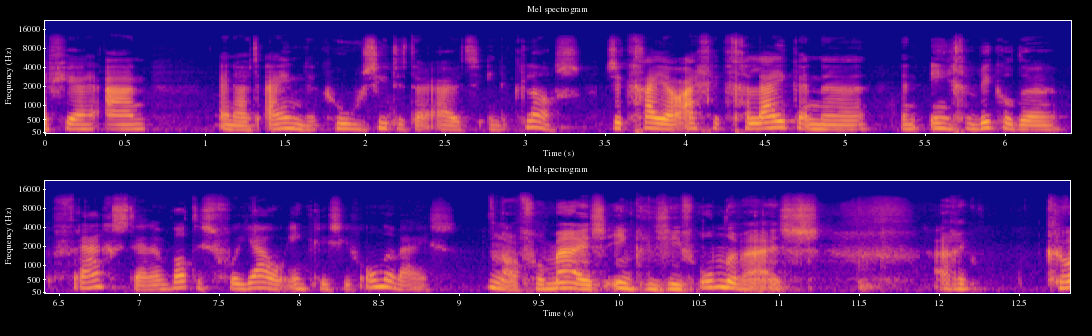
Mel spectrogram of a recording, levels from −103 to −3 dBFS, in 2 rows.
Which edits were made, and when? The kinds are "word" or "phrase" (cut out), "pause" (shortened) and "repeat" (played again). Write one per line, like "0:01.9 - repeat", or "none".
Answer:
0:03.4 - pause
0:05.2 - pause
0:09.1 - pause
